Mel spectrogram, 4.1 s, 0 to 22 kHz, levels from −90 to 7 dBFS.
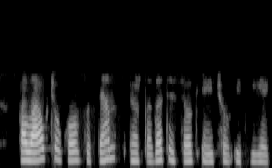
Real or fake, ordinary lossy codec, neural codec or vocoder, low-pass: fake; AAC, 32 kbps; codec, 16 kHz, 4 kbps, FreqCodec, larger model; 3.6 kHz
